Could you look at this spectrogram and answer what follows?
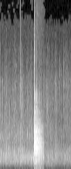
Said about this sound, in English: Wow, denle un aplauso a Dios por estos tres varones. Give God a clap offering for these three.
